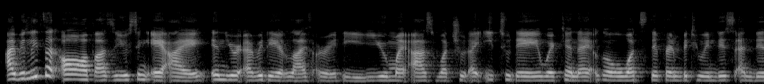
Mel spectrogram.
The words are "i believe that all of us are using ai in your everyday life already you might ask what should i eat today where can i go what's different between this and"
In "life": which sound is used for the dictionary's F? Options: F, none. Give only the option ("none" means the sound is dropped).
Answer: F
